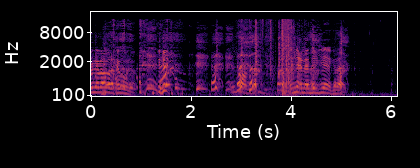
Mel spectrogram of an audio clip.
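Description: Young men shout and laugh loudly, with animation, close by.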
